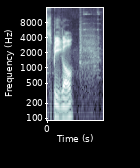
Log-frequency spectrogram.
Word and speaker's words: Spiegel: it down for you that's spiegel not bagel ah that's not how he pronounces his name well okay well there's a brand called spiegel okay and that's how you say it i'm just saying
